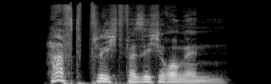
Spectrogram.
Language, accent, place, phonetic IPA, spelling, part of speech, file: German, Germany, Berlin, [ˈhaftp͡flɪçtfɛɐ̯ˌzɪçəʁʊŋən], Haftpflichtversicherungen, noun, De-Haftpflichtversicherungen.ogg
- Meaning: plural of Haftpflichtversicherung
